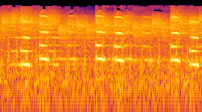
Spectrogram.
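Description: Several pitch-shifted copies of the same film soundtrack played on top of one another. They form a dense cluster of short high notes that repeats with a pulsing rhythm of a few peaks a second.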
